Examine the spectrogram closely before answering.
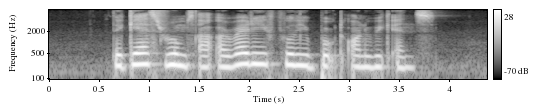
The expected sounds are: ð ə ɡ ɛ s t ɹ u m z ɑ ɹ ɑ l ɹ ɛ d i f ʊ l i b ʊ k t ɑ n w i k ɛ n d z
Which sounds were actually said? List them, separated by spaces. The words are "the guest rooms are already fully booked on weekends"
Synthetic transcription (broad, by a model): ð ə ɡ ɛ s ɹ u m s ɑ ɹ ɑ l ɹ ɛ d i f ʊ l i b ʊ k t ɑ n w i k ɛ n d s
